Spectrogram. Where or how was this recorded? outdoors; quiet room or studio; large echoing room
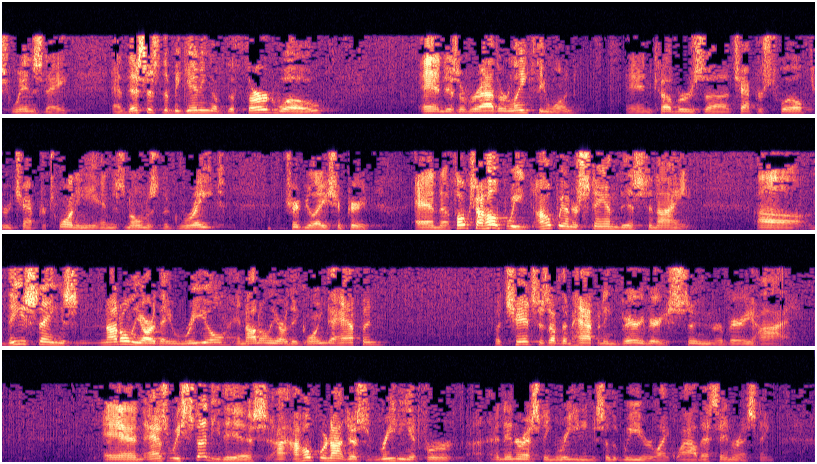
large echoing room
